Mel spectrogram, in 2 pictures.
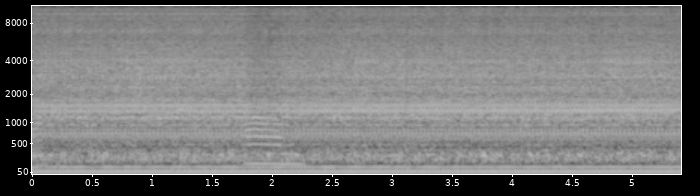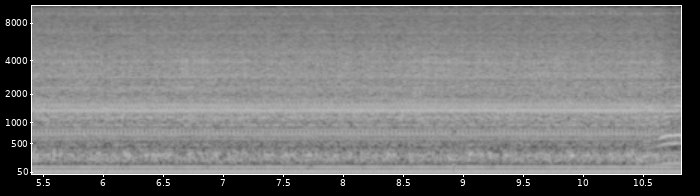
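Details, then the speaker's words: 115 V Copenhagen oil-lubricated compressor, after a pump failure and motor stall that sounded ugly. Now it makes a steady, even low hum with a faint regular tick and no knocking, pumping up quietly and sounding normal. "sounds that sounds normal now you can see how quiet the compressor is"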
